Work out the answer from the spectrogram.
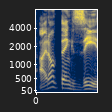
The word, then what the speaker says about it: Xe: my videos, reminded me, Intel XE is set as individual letters, XE as in X to the power of E. I don't think Z sounds better.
